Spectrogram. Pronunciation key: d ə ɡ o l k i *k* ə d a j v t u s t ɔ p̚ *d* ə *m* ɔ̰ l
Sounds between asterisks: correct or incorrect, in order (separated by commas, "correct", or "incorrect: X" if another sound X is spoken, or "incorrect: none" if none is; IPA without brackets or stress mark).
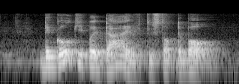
incorrect: p, correct, incorrect: b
